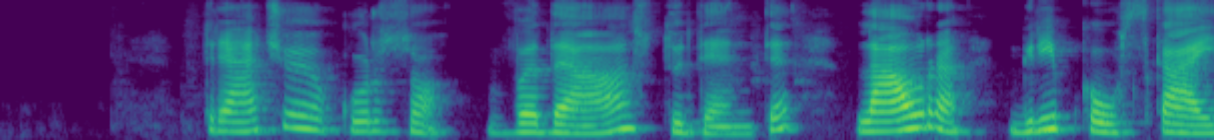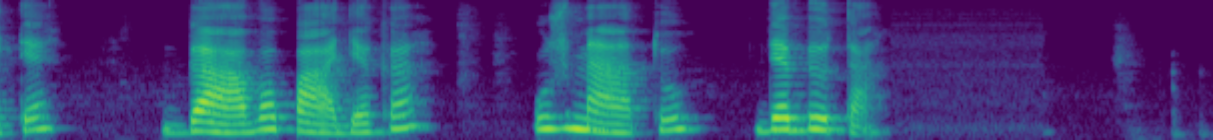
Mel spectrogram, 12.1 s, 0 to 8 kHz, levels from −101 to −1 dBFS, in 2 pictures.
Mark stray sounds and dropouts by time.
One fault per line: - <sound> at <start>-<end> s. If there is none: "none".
none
